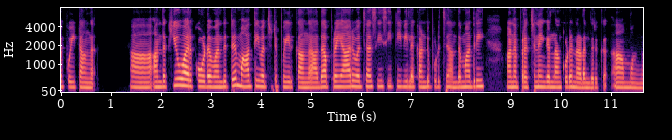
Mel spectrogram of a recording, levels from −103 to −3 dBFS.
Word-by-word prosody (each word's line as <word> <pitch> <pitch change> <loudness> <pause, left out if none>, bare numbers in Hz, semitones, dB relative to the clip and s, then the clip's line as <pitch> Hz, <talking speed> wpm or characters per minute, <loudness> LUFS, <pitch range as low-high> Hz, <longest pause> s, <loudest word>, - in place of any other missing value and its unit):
போயிட்டாங்க. 180 -2 -2 0.9
அ - - 0 0.4
அந்தக் 190 +1 0
QR 240 -2 +6 0.2
கோட 200 -1 +3 0.2
வந்துட்டு 190 +4 0 0.2
மாத்தி 205 +2 +1
வச்சிட்டு 195 - -7
போயிருக்காங்க. 180 -2 -1 0.2
அத 175 - -6
அப்புறம் 195 +1 -1
யாரு 200 +1 +3
வச்சா 200 0 0
CCTVல 200 -2 -4
கண்டுபுடிச்சு, 195 +1 -5
அந்த 185 +1 -2
மாதிரி 200 +2 0 0.6
ஆன 185 0 +2
பிரச்சனைகள்லாம் 185 0 0
கூட 185 +1 0 0.2
நடந்திருக்கு. 165 0 -2 0.3
ஆமாங்க. 170 -2 -3
190 Hz, 115 wpm, -25 LUFS, 180-200 Hz, 0.9 s, QR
